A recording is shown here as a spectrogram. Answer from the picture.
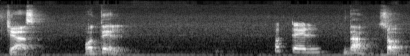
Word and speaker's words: hotel: for example, in English, there will be hotel. Okay? Yeah. But in Spanish it's just hotel. Hotel. Da. So it's like the H doesn't even exist.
